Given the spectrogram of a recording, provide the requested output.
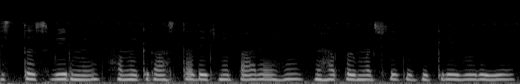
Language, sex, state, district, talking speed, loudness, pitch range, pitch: Hindi, female, Bihar, Kishanganj, 205 wpm, -30 LUFS, 220-230 Hz, 225 Hz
